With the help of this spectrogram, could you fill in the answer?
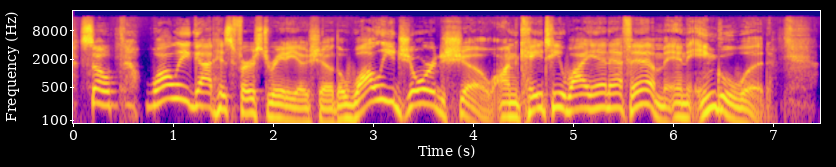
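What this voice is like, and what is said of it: Announcer-style radio voice. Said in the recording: “I was trying to do my radio voice for that one.”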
